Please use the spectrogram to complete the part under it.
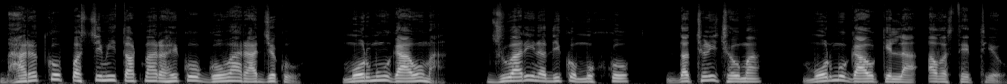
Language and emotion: Nepali, neutral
